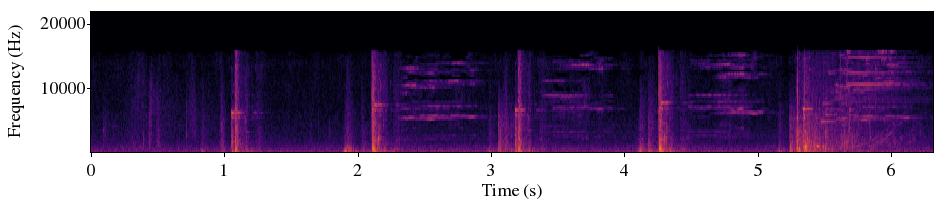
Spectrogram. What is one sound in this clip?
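A pick strikes rock with sharp, ringing cracks.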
